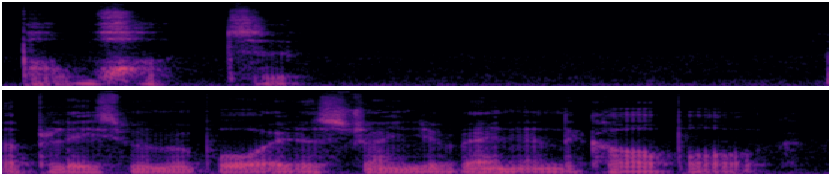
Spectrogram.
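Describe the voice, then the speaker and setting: A man's voice: low-pitched, wildly swooping pitch, a little fast, creaky, breathy edge. A man narrating an adventure audiobook from a script, with the occasional stumble as he reads aloud. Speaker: audiobook reader.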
